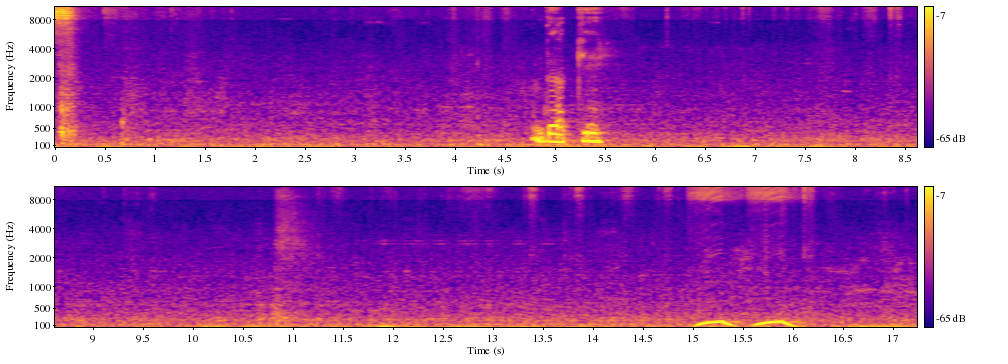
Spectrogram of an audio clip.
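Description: A paintbrush dabs and scrapes softly on cloth.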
